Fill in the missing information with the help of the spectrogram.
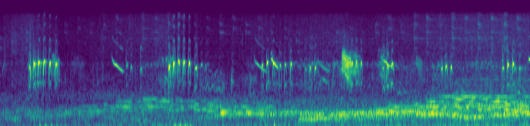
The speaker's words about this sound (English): The bird is Plectrophoenix nivalis, better known as the snow bunting.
